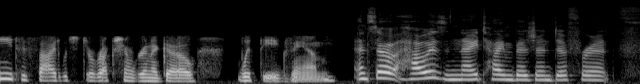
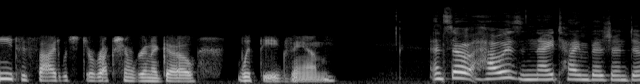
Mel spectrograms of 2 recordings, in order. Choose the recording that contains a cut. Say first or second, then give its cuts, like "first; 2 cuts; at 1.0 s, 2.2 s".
first; 1 cut; at 3.5 s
